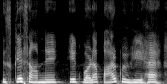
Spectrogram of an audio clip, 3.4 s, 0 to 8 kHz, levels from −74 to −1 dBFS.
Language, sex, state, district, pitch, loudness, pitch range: Hindi, female, Gujarat, Gandhinagar, 225 Hz, -14 LUFS, 210-240 Hz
